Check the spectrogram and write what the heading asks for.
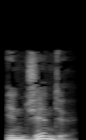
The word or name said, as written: engender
